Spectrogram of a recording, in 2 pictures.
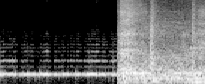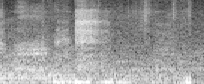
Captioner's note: heavy breathing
